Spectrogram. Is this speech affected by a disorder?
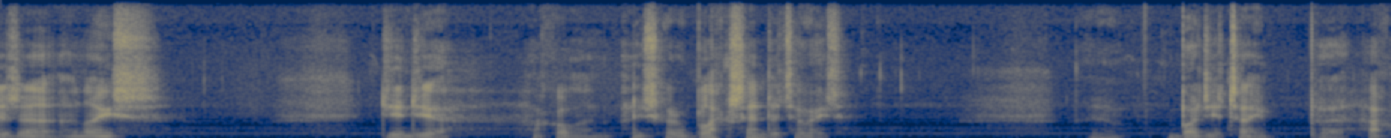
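No.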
